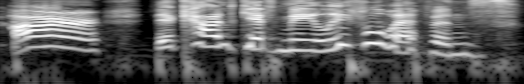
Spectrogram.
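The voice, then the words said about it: Leprechaun-like Irish-sounding voice. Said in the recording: “That was my Mel Gibson ... sounded like you were Lucky the Leprechaun ... best impression”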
